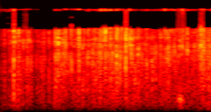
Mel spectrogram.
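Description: Plastic packaging crinkling and rustling continuously as a package is opened by hand.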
